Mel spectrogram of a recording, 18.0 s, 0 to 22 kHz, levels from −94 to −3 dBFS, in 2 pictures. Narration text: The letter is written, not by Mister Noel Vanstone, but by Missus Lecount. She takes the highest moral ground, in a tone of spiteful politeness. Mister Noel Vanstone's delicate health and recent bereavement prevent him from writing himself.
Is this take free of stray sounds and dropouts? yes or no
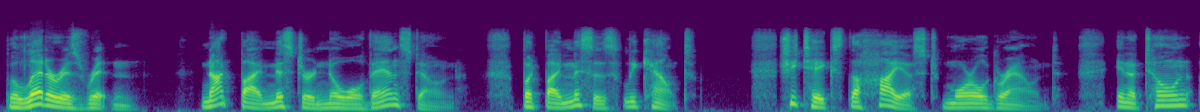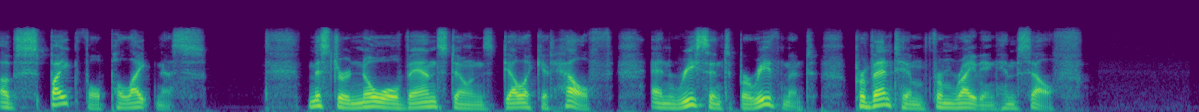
yes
